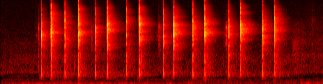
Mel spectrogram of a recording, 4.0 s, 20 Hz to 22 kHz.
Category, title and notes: Sound effects > Objects / House appliances
A pen clicking at medium speed. Pens. Clicks. A stressed student. An annoyed office coworker. A focused doctor. Anything you want! You're welcome! :) Recorded on Zoom H6 and Rode Audio Technica Shotgun Mic.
